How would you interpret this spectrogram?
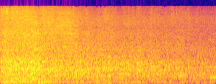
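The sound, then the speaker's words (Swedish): A subway train heading out to Kärrtorp rumbles steadily along the tracks, a dense low roar with a faint rhythmic clatter, loud throughout, gradually easing slightly in intensity. “bestämmer sig för att trots allt ta tunnelbanan ut till Kärrtorp.”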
